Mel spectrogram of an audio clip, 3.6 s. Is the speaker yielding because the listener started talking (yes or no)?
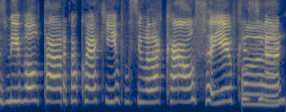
no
